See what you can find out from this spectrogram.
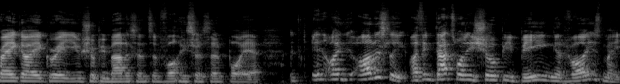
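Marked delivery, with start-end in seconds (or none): none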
